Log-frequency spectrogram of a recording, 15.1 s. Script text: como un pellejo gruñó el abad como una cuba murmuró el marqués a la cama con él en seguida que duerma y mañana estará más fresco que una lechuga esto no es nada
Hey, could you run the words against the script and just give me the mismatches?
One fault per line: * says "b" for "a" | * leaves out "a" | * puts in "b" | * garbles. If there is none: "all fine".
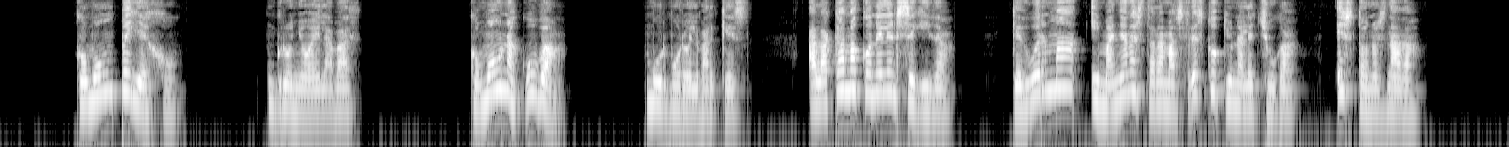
all fine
